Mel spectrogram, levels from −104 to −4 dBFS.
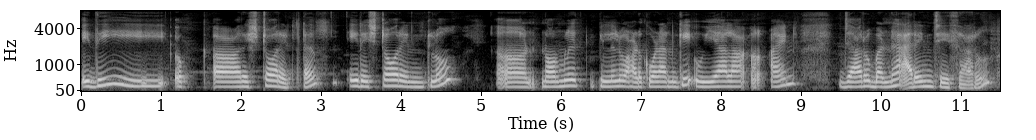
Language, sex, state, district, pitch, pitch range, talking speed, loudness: Telugu, female, Telangana, Karimnagar, 195 Hz, 185-215 Hz, 75 wpm, -28 LUFS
